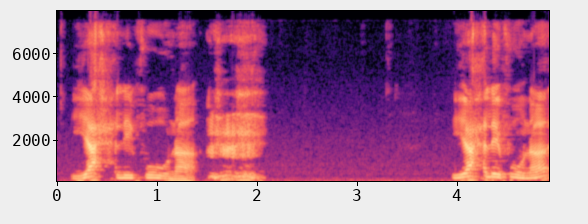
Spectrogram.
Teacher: ইয়াটাকে open করে হাটাকে একটু আমরা হামস করবো। ইয়াহলিফুনা, ফু এক আলিফ টানবেন, নুনে কোনো টান নাই।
